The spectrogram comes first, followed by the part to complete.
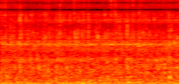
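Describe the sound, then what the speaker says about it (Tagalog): Water pours steadily into a cup at a fresh-water spot in Switzerland, a continuous close gushing fill with no break. "And now you fill up with water."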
